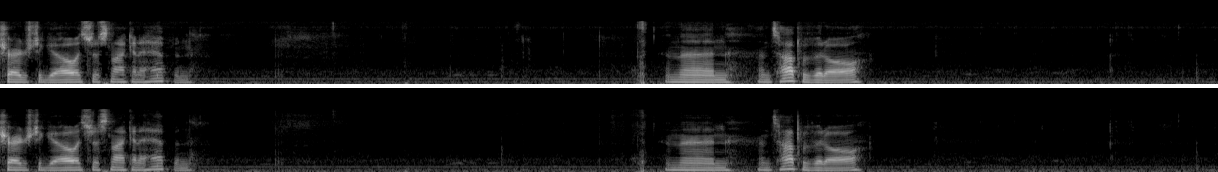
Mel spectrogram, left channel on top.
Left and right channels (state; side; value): normal; both; correlation 0.54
